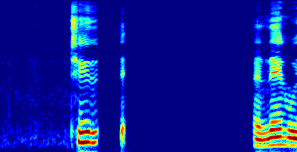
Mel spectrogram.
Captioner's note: audio distorts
